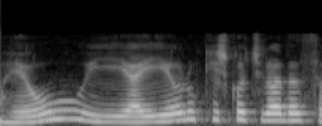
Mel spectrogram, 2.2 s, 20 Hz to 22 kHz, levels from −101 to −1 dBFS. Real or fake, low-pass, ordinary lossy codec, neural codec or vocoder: real; 7.2 kHz; Opus, 64 kbps; none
